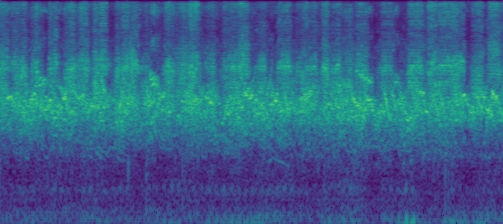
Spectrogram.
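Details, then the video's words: Yellow budgerigars chattering happily in a dense, continuous high warble of fast chirps, squeaks and twittering notes, steady in loudness throughout with no pauses. "Yellow Budgies Talking Sounds Happy"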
